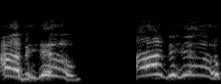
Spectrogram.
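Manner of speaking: very high, very slow drawn-out scream. Retelling what a player screamed twice during the game: imitating Austin Reeves screaming. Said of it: "he screamed it twice".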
